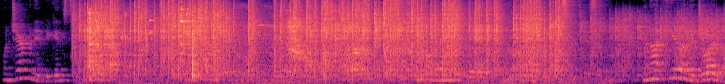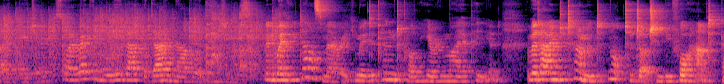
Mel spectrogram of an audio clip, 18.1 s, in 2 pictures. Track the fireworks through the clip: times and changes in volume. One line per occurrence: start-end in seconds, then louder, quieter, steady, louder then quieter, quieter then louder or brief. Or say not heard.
0.9-12.6 quieter.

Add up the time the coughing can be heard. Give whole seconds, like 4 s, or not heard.
3 s.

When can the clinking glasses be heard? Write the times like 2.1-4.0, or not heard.
1.1-2.5.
